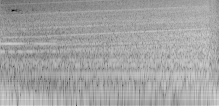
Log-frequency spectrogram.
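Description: A jet-like sound effect: a whine made of several tones that climbs slowly in pitch, over a rushing roar and a deep rumble, cutting off suddenly at the end.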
